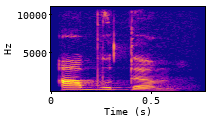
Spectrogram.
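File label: "абутӧм", Komi, female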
